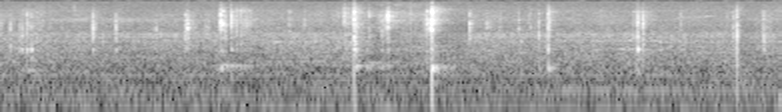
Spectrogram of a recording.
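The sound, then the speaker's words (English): A knife tapping against a pineapple, making many sharp, dry ticks at an irregular pace. The taps are fairly faint, with a couple of louder knocks near the middle, and no voices are heard. “So you just use a knife to hit it. Hit this pineapple.”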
